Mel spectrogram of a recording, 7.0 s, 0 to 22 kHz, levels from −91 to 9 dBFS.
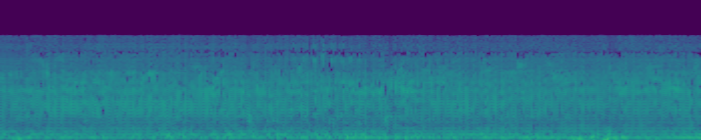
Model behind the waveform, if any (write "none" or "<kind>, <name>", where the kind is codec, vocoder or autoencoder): vocoder, BigVGAN v2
